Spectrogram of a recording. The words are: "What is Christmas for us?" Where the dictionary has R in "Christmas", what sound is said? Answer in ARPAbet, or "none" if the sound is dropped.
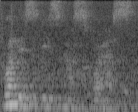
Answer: none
